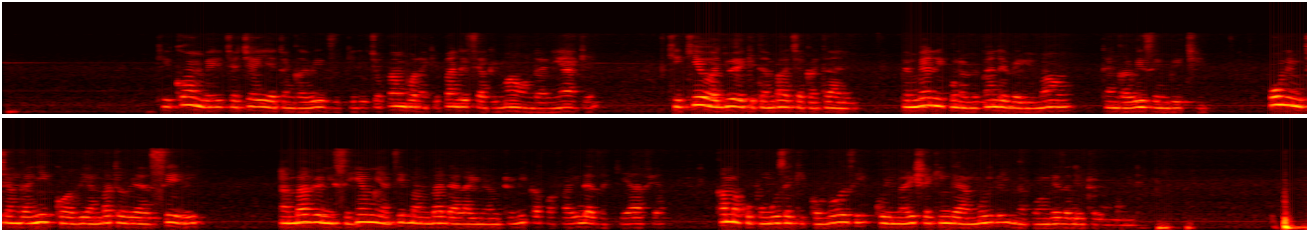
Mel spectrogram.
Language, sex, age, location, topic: Swahili, female, 18-24, Dar es Salaam, health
